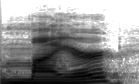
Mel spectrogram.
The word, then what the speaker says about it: Meijer: Meijers, if you're in the north. Well, right? it's Meijer. You add the S. It's Meijer if you want to say it correctly.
